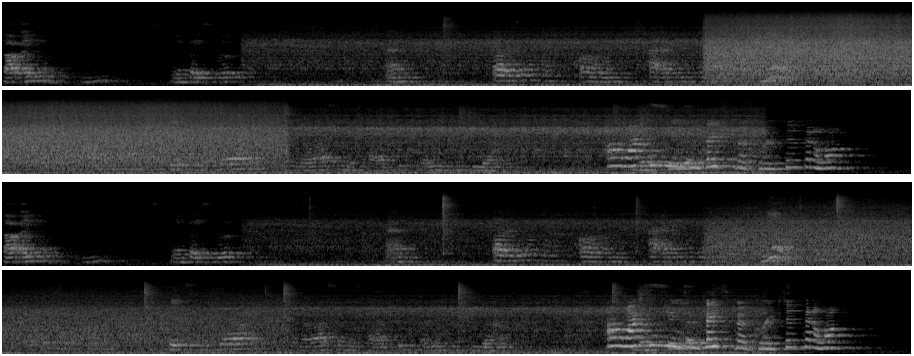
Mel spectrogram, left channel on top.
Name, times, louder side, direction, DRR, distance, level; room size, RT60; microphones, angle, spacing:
voice 1, 0.0-0.5 0.8-1.0 1.7-2.3 7.6-8.3 10.8-11.6 11.9-14.1 15.4-16.0, equal, 20° right, -4 dB, 2.2 m, -42 dB
sound 1, 2.4-16.8, left 3 dB, 30° left, 0.9 m, -45 dB
sound 2, 2.9-3.5 4.3-4.7 5.7-6.6 7.8-8.6 9.5-9.8 10.5-10.8 11.6-12.2 13.1-13.3 13.6-14.0 14.5-14.8 15.1-15.5, right 7 dB, 60° right, 0.8 m, -52 dB
voice 2, 3.6-4.0 4.4-4.6 4.9-5.5 5.8-6.2 6.5-7.2 9.1-10.8, left 1 dB, 5° left, -8 dB, 3.6 m, -46 dB
sound 3, 7.0-12.0, left 8 dB, 70° left, 0.5 m, -37 dB
voice 3, 14.8-17.4, right 4 dB, 45° right, 5 dB, 0.5 m, -32 dB
9.6 x 3.6 x 7.0 m, 0.85 s
head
